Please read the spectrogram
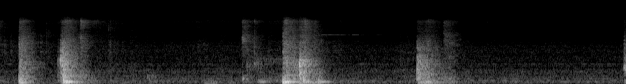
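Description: Hotel room door being handled and pulled shut as a wheeled suitcase is taken out: four separate knocks and clunks, the loudest about three seconds in.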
